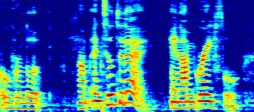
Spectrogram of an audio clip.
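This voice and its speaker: A woman's very deep, low-pitched voice at a moderate pace. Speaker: chronic pain vlogger. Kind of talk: personal vlog. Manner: unscripted, halting.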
